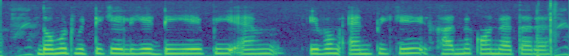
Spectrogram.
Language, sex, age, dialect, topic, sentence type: Hindi, female, 18-24, Kanauji Braj Bhasha, agriculture, question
